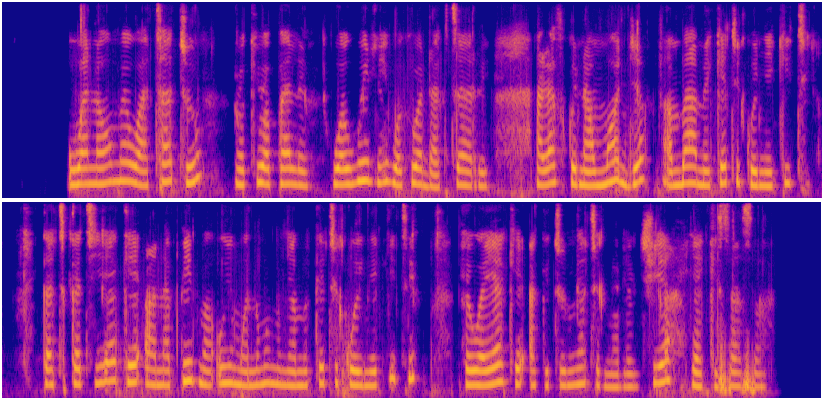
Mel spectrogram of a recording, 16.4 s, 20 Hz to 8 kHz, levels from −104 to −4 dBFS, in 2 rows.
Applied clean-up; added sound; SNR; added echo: neural mask model Resemble Enhance denoiser.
